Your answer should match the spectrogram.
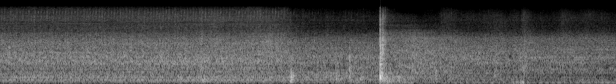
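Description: Lexus RX350's 3.5-litre V6 idling steadily, heard from the open engine bay, with one sharp click about four seconds in.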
